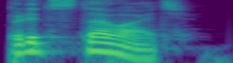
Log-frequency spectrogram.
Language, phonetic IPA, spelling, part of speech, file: Russian, [prʲɪt͡stɐˈvatʲ], представать, verb, Ru-представать.ogg
- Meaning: to appear (before)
